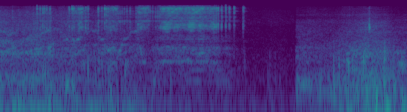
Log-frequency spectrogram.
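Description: Spinning reel working under a hooked king salmon: a rapid, rasping ratchet of reel gears and drag clicks. It breaks off for a moment just after a second in, then resumes.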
